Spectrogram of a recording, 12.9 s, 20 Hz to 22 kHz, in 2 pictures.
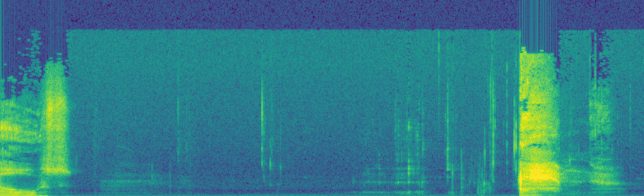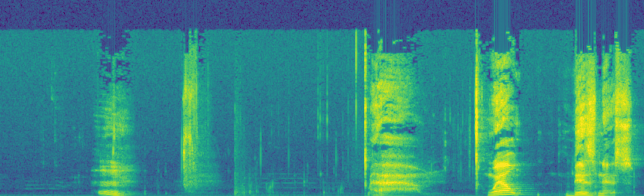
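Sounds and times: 
speech: 0:00.0 - 0:00.7, 0:05.2 - 0:05.6, 0:07.4 - 0:07.8, 0:10.1 - 0:10.4, 0:11.3 - 0:12.8
person slurping and gulping water: 0:03.5 - 0:06.4, 0:07.4 - 0:11.3.

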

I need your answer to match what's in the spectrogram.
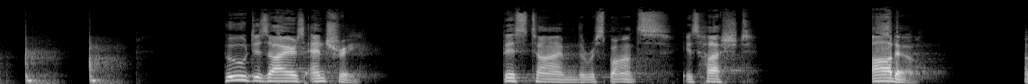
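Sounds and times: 
heavy knocks on a large church door: 0:00.2 - 0:01.3
speech: 0:02.3 - 0:03.7, 0:05.0 - 0:07.6, 0:08.7 - 0:09.3.

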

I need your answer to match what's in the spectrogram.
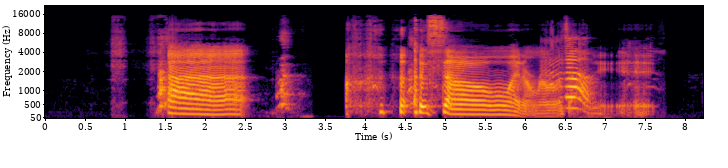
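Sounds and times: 
speech: 0:01.5 - 0:02.3, 0:04.6 - 0:07.6
dog barking loudly: 0:02.9 - 0:03.2.

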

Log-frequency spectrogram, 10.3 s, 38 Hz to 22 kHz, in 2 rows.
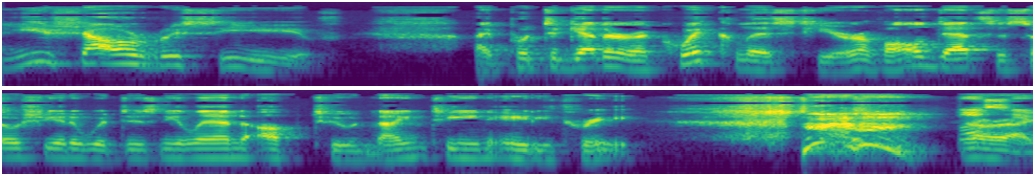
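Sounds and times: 
speech: 0:00.0 - 0:10.2
rough harsh throaty cough: 0:09.0 - 0:09.8.

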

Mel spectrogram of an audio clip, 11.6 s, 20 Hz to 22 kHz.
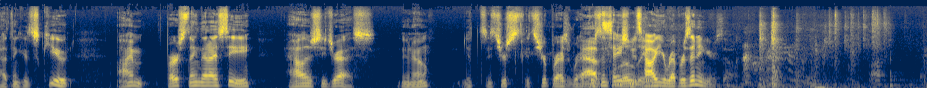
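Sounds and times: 
speech: 0:00.0 - 0:09.6
cats playfighting: 0:09.2 - 0:11.5.

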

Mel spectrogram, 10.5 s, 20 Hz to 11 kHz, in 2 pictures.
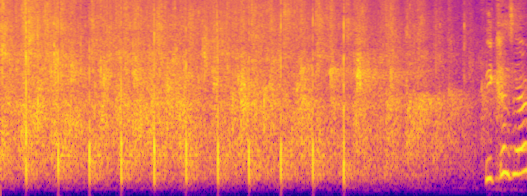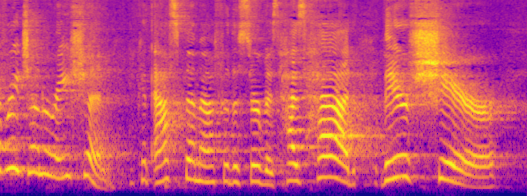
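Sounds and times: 
one pair of hands clapping an even beat: 0:00.0 - 0:04.8
church audience applauding: 0:00.0 - 0:04.9
speech: 0:04.9 - 0:10.4.

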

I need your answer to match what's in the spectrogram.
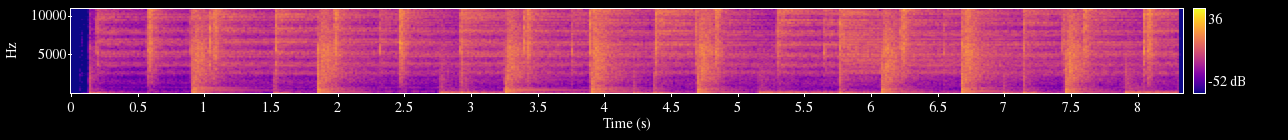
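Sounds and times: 
jazz waltz drumming: 0:00.0 - 0:08.3.

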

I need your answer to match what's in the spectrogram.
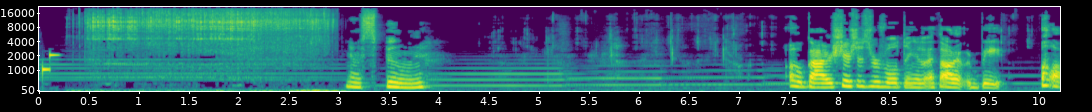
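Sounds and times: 
birdseed rattling out of a food distribution slot: 0:00.3 - 0:03.1
speech: 0:03.1 - 0:04.0, 0:07.6 - 0:10.2.

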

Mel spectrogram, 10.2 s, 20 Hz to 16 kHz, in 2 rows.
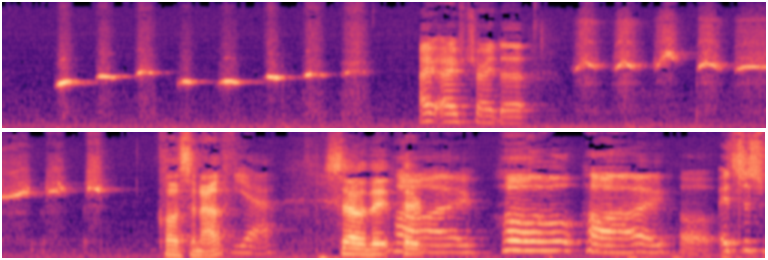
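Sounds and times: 
person whistling a tune: 0:00.4 - 0:02.5, 0:03.8 - 0:05.8
speech: 0:02.8 - 0:04.0, 0:06.2 - 0:10.1.

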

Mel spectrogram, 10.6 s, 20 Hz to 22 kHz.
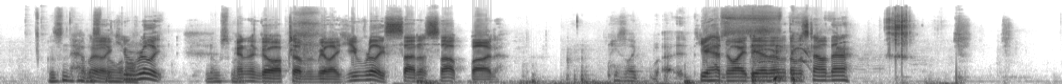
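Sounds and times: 
speech: 0:00.5 - 0:05.1, 0:06.1 - 0:09.0
crunchy biting and chewing: 0:08.9 - 0:09.7.

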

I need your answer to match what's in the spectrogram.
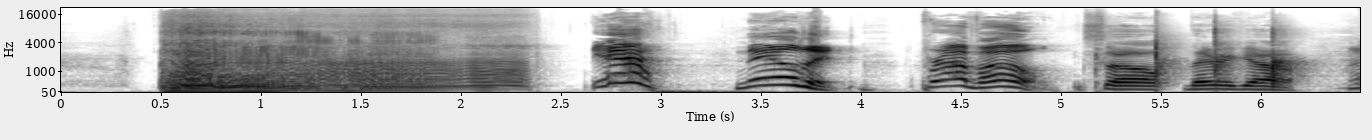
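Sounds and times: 
person blowing a raspberry imitating a fart: 0:00.5 - 0:02.4
speech: 0:02.6 - 0:06.4.

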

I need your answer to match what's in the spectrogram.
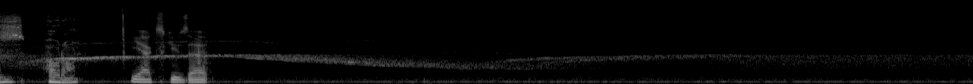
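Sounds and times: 
wailing emergency siren: 0:00.0 - 0:09.7
speech: 0:00.2 - 0:02.2.

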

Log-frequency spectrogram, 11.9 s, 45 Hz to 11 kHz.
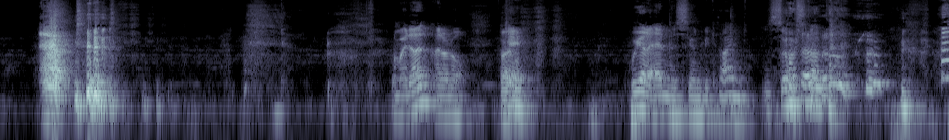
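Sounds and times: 
person sneezing into arm: 0:00.5 - 0:01.4
speech: 0:00.9 - 0:01.5, 0:04.9 - 0:06.8, 0:07.9 - 0:11.5
laughter: 0:00.9 - 0:02.5, 0:06.4 - 0:07.1, 0:09.8 - 0:11.8.

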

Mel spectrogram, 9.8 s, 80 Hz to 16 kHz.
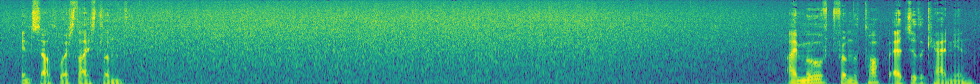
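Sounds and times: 
fast-flowing river rushing over a rocky bottom into a narrow gorge in southwest Iceland: 0:00.0 - 0:07.8
speech: 0:00.2 - 0:01.4, 0:07.9 - 0:09.8.

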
